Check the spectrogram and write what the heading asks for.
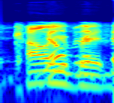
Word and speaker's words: colubrid: Now I'm saying it. Colubrid. – No, that is the correct way to say it. I was told by Warren.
